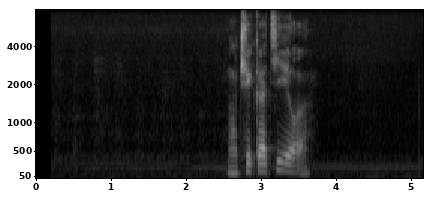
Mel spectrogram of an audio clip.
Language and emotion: Russian, neutral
